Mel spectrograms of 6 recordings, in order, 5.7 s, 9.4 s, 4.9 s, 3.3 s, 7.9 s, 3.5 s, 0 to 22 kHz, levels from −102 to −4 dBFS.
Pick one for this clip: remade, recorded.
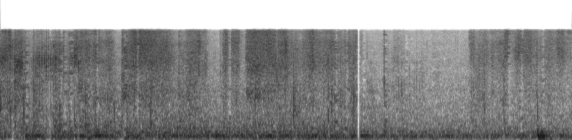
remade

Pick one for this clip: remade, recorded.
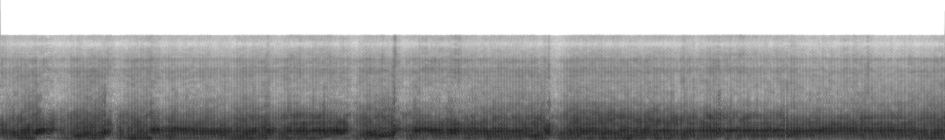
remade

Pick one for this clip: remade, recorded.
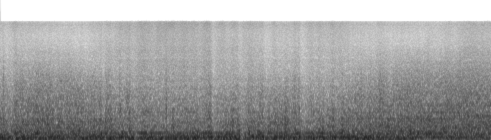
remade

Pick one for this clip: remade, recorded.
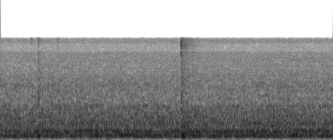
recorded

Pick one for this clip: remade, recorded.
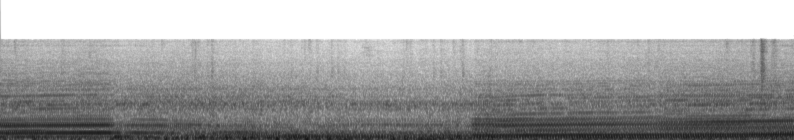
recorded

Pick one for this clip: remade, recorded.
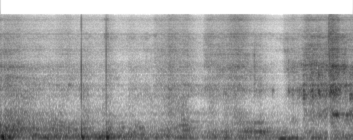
remade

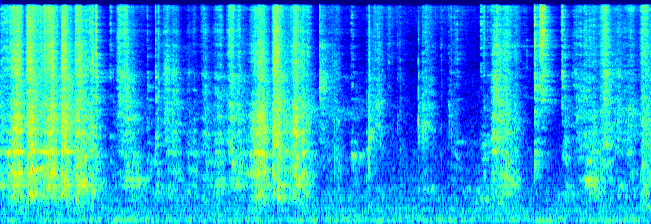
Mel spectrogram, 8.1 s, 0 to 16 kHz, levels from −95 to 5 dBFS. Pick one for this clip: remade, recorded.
recorded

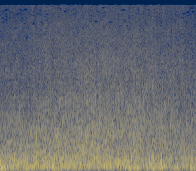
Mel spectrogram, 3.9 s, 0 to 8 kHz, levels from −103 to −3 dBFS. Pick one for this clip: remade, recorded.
remade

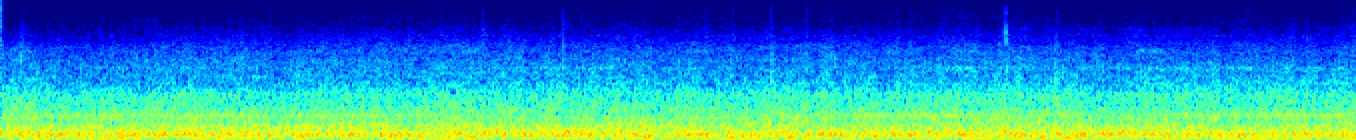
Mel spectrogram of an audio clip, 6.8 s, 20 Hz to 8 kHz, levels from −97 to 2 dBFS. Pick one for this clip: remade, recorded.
remade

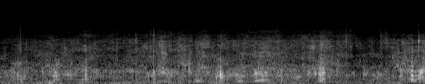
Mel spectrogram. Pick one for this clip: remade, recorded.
remade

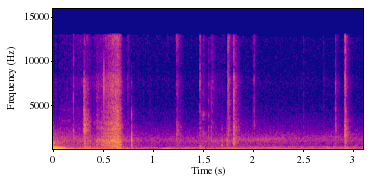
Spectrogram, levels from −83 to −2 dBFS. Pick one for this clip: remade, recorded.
recorded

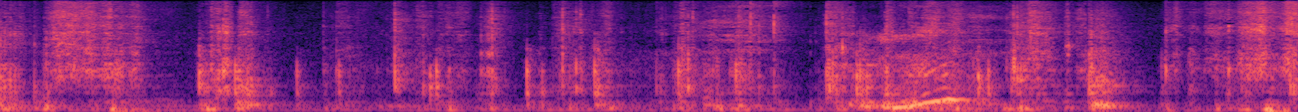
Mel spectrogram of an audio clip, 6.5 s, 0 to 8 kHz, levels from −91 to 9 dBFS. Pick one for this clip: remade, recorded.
recorded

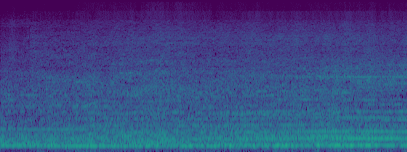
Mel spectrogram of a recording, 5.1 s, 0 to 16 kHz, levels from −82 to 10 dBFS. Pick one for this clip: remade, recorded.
remade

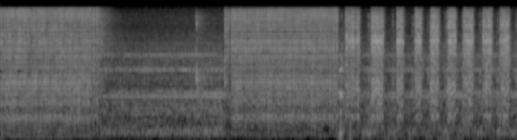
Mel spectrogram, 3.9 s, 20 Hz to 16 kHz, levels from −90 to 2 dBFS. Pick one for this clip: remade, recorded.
recorded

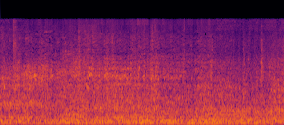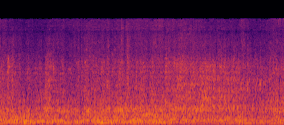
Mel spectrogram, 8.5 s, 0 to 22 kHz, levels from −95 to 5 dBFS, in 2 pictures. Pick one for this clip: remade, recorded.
remade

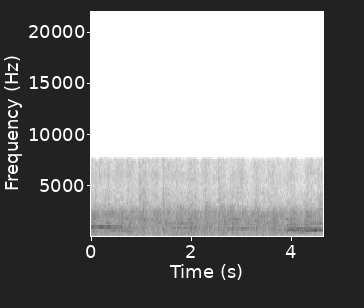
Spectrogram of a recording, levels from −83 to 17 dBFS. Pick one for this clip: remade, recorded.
recorded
